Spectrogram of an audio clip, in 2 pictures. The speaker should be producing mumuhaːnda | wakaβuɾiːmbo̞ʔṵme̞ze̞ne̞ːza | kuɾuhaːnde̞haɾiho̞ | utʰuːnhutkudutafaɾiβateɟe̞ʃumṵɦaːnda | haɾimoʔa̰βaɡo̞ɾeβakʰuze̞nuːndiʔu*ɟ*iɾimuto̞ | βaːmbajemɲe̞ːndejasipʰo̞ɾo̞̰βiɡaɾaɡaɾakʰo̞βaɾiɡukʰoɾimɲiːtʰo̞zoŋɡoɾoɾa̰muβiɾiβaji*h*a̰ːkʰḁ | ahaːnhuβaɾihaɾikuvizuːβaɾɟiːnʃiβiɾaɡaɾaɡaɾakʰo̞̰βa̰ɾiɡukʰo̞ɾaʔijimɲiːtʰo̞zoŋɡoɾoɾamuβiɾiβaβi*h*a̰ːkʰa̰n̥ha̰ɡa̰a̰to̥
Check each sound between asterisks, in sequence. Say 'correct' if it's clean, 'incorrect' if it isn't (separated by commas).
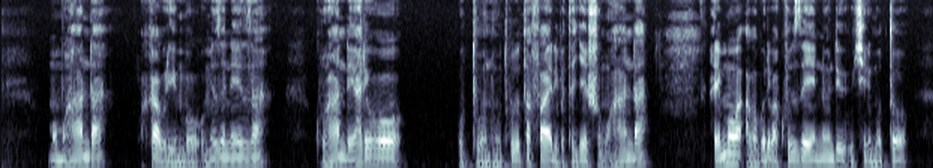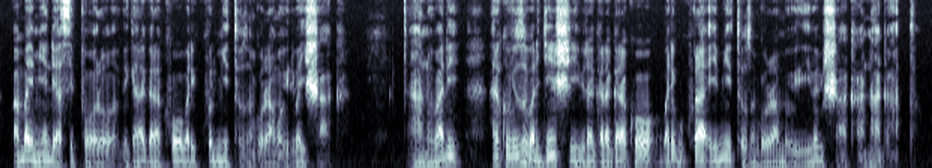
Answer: incorrect, incorrect, incorrect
